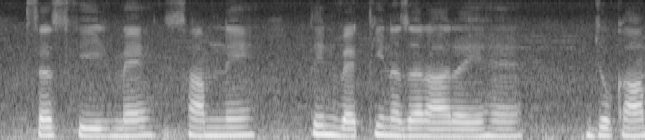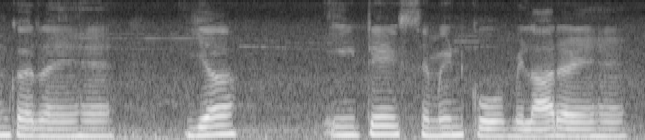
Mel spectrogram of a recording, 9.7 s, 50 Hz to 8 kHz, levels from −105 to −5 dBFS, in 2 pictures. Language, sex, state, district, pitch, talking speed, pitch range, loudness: Hindi, male, Uttar Pradesh, Ghazipur, 155 Hz, 145 wpm, 150-170 Hz, -20 LUFS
